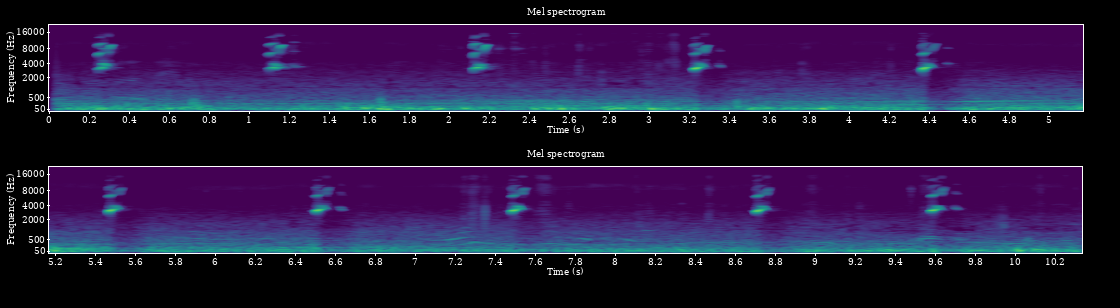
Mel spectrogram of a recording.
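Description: A squirrel gives sharp, high chirps, repeated about once a second over a low background rumble.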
